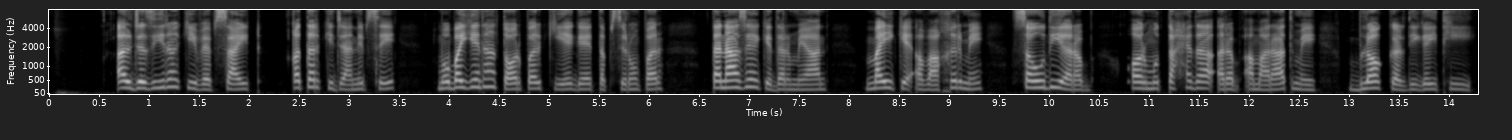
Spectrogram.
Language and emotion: Urdu, neutral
